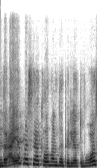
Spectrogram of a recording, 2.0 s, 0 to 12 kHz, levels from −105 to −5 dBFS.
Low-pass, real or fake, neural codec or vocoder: 10.8 kHz; fake; autoencoder, 48 kHz, 128 numbers a frame, DAC-VAE, trained on Japanese speech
